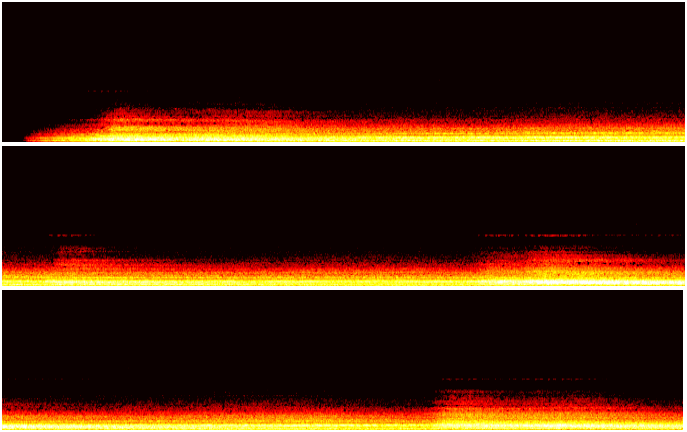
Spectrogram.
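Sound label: Horror Scifi Background; horn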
